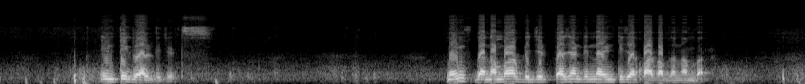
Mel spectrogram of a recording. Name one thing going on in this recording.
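A man speaks calmly into a nearby microphone, explaining in short bursts.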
